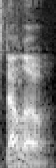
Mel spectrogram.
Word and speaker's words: Stelo: Is it pronounced Stelo like hello? – It is Stelo. You got it.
